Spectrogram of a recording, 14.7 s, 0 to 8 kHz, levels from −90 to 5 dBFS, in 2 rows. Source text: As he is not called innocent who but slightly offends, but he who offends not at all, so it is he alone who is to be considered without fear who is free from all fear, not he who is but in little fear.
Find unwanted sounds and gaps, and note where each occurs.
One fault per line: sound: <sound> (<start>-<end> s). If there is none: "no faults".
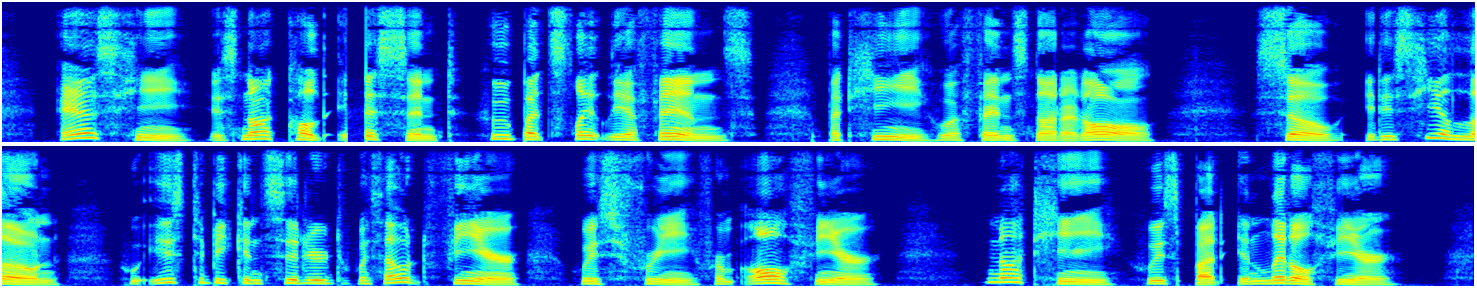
sound: dropout (1.7-1.8 s)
